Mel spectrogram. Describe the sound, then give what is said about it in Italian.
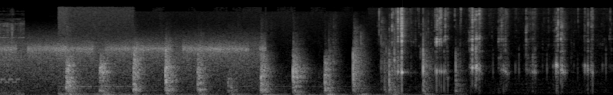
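A neighbour chewing food with steady, rhythmic crunching: many distinct bites and chews follow one another, loud and close, each a short crisp burst, growing sharper and more clicking toward the end, with no talk. “il fastidio che alcune persone provano nel sentire alcuni rumori, ad esempio quello del vicino che sta masticando, l'abbiamo sentito per ultimo”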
